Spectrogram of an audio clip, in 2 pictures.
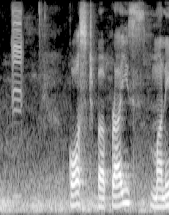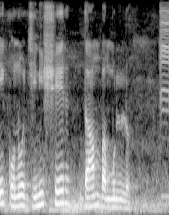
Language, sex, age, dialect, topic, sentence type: Bengali, male, 51-55, Standard Colloquial, banking, statement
